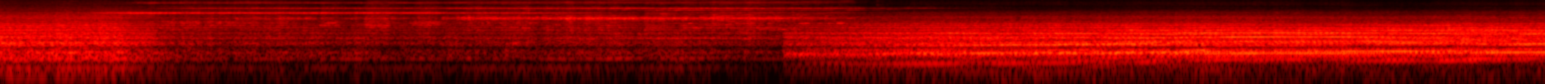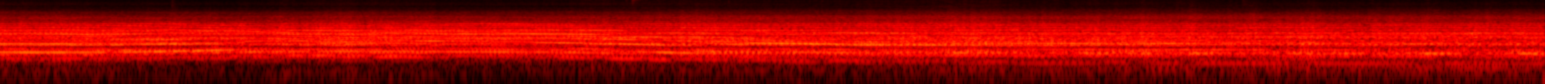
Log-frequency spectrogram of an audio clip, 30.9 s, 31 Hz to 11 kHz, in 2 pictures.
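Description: Class 55 Deltic diesel locomotive with its two Napier Deltic engines running as it hauls a train of tank wagons slowly past. High wheel squeal rings over the first several seconds. From about eight seconds in the engine note grows louder and fuller, its pitch rising and falling.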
